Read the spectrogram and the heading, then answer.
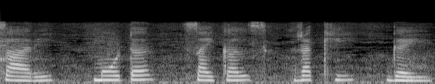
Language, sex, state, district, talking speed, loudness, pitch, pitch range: Hindi, female, Chandigarh, Chandigarh, 55 wpm, -15 LUFS, 195 Hz, 185-205 Hz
